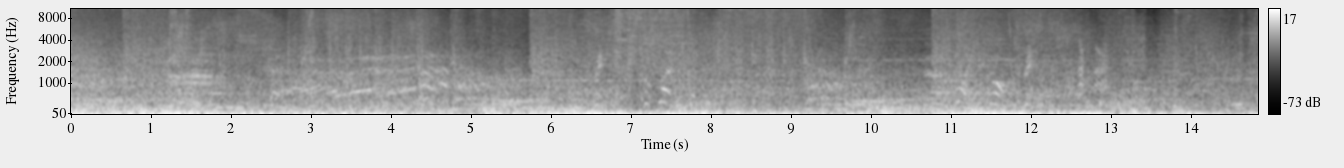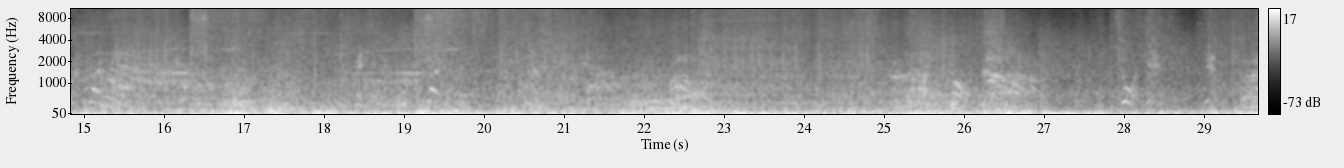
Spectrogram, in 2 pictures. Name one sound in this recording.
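Sword blades slash and clang rapidly in a fight.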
